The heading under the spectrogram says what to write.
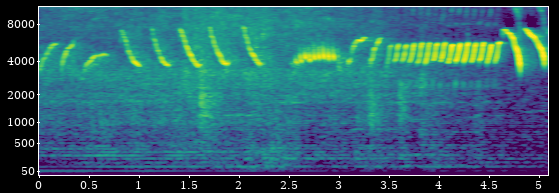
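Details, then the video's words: Local canary tutor song used to train other birds, full of rolling trills: a run of separate down-slurred whistles, then a fast buzzy trill and a rapid rising roll, over a low murmuring background hum. "FULL NGEROLL | MASTEAN KENARI LOKAL GACOR | FULL ISIAN | MASTERAN BURUNG KENARI"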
